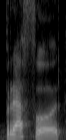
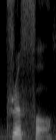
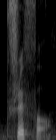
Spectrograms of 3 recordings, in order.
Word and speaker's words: prefer: And remember the pronunciation of the words, my dear students, do not pronounce it as prefer. It's called prefer.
